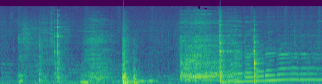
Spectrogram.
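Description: Serrated bread knife clinking against the plate, then sawing through the crisp crust of a baked focaccia. A woman starts humming near the end.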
